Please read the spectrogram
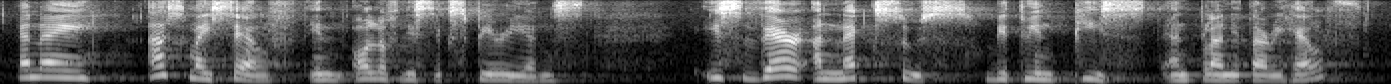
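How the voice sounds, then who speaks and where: At a very slow pace, a woman with a somewhat breathy, medium-pitched voice speaks with lively intonation and very even loudness. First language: Bontoc. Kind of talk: conference talk.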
